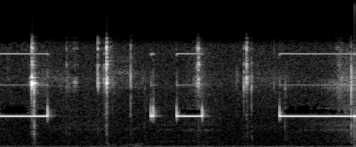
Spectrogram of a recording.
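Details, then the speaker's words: Cyclops Boss electric fence charger, three circuit boards checked with a meter: long, steady continuity beeps showing shorts; all three boards are bad. "all three of those are bad"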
